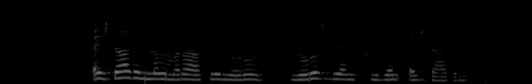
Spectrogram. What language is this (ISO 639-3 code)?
uig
